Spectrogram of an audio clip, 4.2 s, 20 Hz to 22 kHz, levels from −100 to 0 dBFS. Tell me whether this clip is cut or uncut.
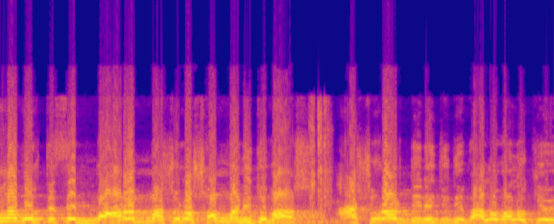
cut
